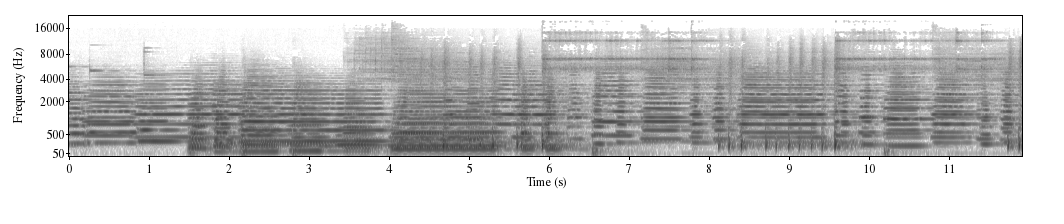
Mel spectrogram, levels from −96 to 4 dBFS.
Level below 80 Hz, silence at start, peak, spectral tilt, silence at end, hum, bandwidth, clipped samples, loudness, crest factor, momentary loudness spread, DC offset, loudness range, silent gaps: -56 dBFS; 0 s; -12 dBFS; -4 dB/octave; 0 s; none; 19 kHz; under 0.1%; -25 LUFS; 14 dB; 5 LU; under 0.1%; 2 LU; none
